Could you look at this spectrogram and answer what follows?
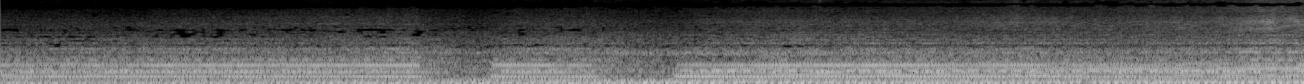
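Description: CSX freight locomotive's multi-chime air horn sounding for a grade crossing: a long blast that ends about two seconds in, a short blast, then a long blast held almost to the end. Beneath it, the low rumble of the approaching train grows louder.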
